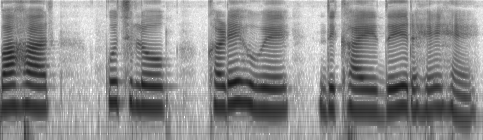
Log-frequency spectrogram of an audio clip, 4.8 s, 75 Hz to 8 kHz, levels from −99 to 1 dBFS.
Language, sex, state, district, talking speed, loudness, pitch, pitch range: Hindi, female, West Bengal, Alipurduar, 110 wpm, -18 LUFS, 220 Hz, 205-230 Hz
